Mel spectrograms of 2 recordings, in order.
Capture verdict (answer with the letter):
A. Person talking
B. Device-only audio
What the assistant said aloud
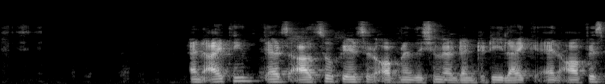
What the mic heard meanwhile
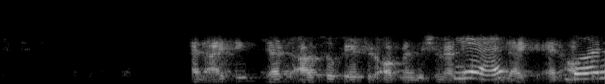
A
